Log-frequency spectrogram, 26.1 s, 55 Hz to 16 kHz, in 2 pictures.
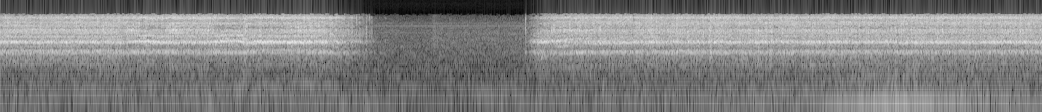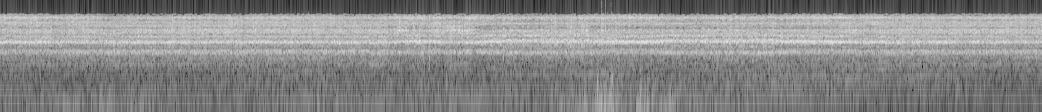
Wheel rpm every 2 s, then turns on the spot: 160, 160, 20, 100, 160, 160, 160, 160, 160, 160, 160, 160, 160.
none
